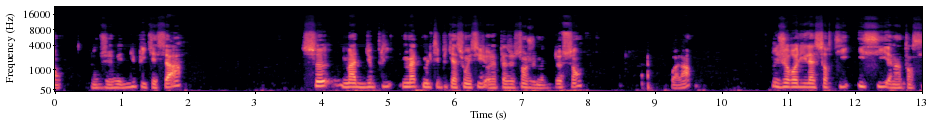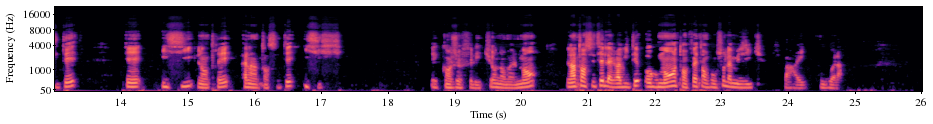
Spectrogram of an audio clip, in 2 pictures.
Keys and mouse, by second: 0.6 ctrl+click, 2.8 click, 4.8 click, 6.7 click, 8.3 click, 11.6 click, 14.9 click, 18.2 click, 19.7 click, 22.8 click.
